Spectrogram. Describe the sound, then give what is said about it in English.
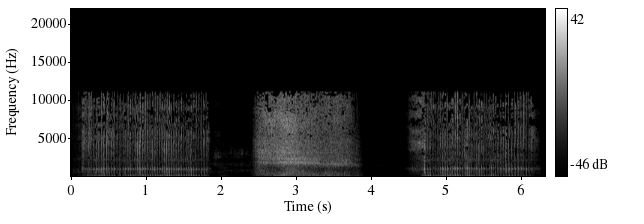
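A voice imitates loud snoring: three long, rasping breaths alternating between a rumbling inhale and a breathy, hissing exhale, prominent with short pauses between. “That's some holy snoring right there.”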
